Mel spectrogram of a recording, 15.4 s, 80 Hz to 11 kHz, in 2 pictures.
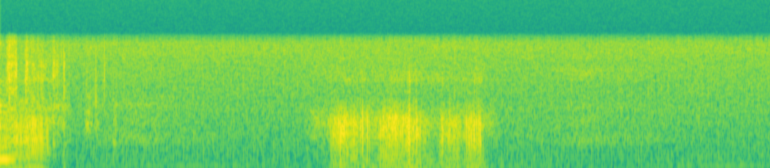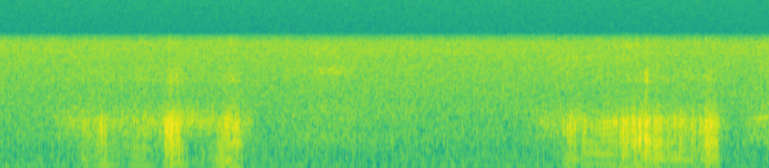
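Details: A sleeping 6-year-old boy, said to snore loudly, makes soft fluttering snores with each breath, about four to five breaths a minute, over a steady low hum; snoring.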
